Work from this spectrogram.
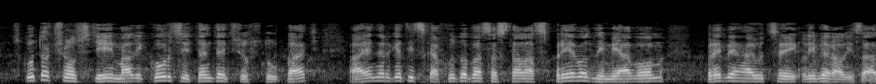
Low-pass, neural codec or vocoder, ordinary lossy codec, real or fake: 7.2 kHz; codec, 16 kHz, 8 kbps, FreqCodec, smaller model; none; fake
